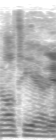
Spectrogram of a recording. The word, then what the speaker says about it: Altieri: You got to say it like you're Italian, Altieri.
